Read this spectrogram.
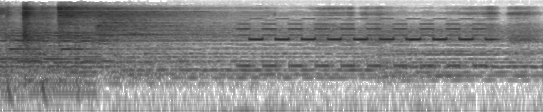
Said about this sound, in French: Mon beeper vient de sonner. J'ai un donneur.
